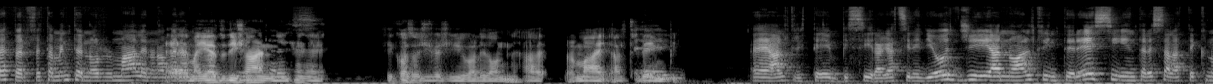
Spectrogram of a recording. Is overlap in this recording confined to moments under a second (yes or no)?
no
